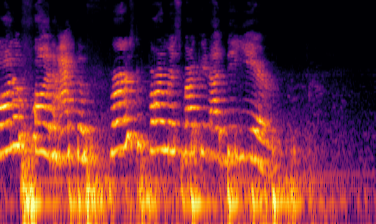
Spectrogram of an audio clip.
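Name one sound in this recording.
A young girl sings close into a microphone.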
